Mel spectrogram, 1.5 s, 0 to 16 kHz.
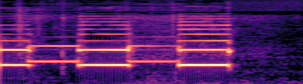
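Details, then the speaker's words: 2010 Ford C-Max diesel that stood six months with the battery disconnected: three even two-tone chimes, with all warning lights on and the immobiliser blocking starting. The cause is cold solder joints at the instrument cluster connector pins. "przyczyną jest nie cała instalacja elektryczna Ani inne rzeczy tylko zegar piny w kostce które są podłączone podłączenie zegarów trzeba wyjąć zegar i zimne luty poprawić na wtyczce"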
